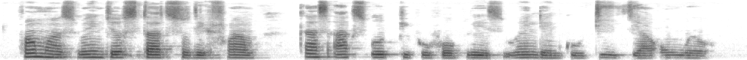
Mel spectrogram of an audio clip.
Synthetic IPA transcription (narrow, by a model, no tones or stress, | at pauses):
famaswɛ̃nd͡ʒɔstːtatːudəfɹãm | kʰasaksold̚pipʰolfɔpleswɛ̃ndɛ̃mɡodidɛaõnwɛl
